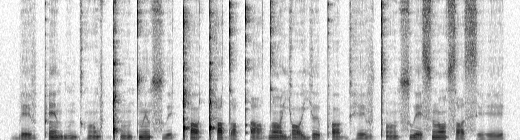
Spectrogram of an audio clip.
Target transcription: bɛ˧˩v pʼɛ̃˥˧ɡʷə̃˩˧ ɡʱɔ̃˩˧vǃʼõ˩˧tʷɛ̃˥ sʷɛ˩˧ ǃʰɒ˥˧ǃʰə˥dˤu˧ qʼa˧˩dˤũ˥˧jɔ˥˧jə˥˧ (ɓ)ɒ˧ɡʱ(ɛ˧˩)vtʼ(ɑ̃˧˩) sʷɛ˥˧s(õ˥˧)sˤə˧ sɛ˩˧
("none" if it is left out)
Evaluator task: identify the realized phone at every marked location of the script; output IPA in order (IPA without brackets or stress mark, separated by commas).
pʼ, ɛ˩˧, ɔ̃˧˩, õ˥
